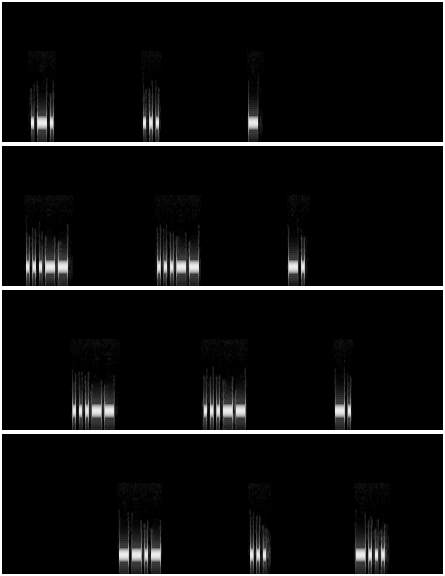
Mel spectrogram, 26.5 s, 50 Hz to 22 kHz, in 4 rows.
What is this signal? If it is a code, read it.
Morse code, heard as a keyed tone, about 25 wpm, spaced as for 6 wpm, 600 Hz. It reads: RST 33N 33N QSB
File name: QSO 105 06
